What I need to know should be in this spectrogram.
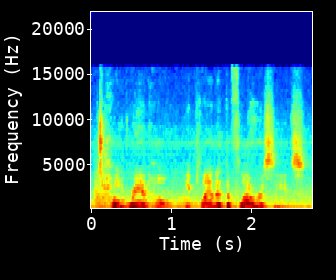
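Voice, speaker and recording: A woman reading a children's story aloud in an expressive, deliberate storytelling manner. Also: high voice. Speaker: school staff member reading a story. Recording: distant mic, loud background noise.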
